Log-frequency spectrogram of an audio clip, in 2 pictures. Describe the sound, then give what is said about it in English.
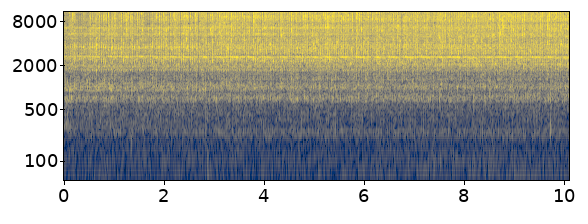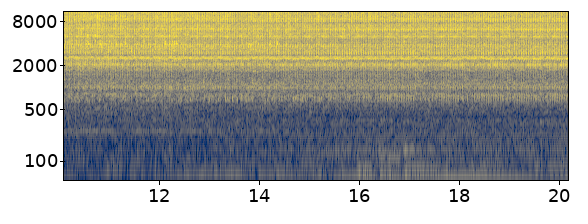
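A razor cleaning station runs its cleaning cycle with the razor inserted blade down, its small electric pump motor humming steadily and continuously with a faint mechanical buzz and rattle as water is pulled into the razor. “You can kind of hear the water getting pulled into the razor, and it's doing its thing.”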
